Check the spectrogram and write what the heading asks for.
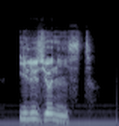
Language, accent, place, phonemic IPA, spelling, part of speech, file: French, France, Lyon, /i.ly.zjɔ.nist/, illusionniste, noun, LL-Q150 (fra)-illusionniste.wav
- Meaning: conjuror, illusionist (performer)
